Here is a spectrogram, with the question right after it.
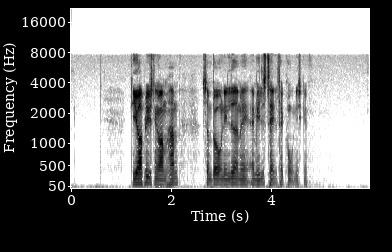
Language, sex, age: Danish, male, 37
